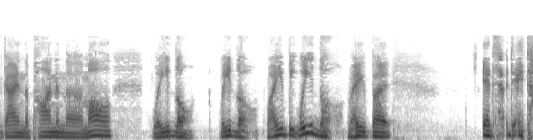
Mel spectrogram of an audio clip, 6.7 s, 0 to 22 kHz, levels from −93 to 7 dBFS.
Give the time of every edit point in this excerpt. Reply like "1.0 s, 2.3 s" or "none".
1.8 s

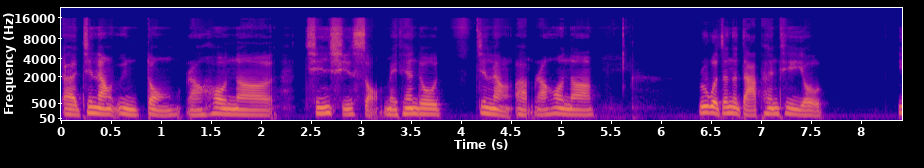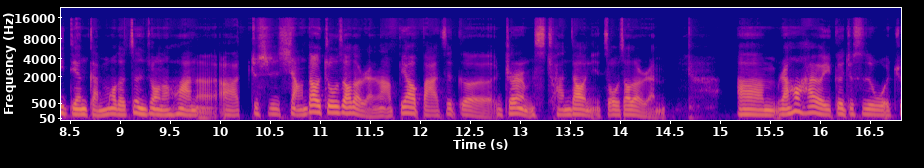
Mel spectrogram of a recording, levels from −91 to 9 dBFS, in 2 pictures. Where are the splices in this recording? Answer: 4.7 s, 10.2 s

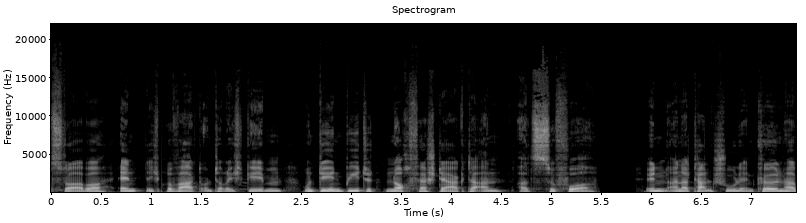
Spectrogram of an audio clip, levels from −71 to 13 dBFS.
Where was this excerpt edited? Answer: 3.2 s, 5.8 s

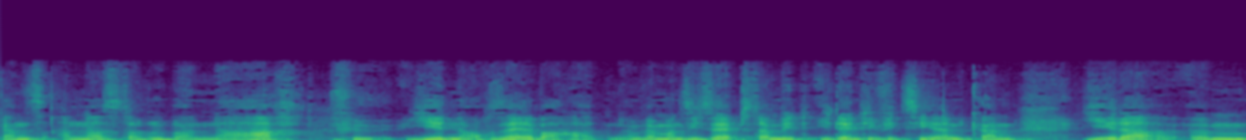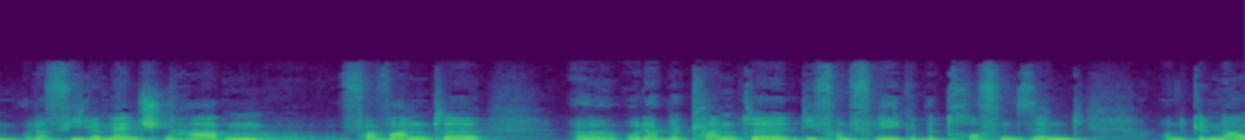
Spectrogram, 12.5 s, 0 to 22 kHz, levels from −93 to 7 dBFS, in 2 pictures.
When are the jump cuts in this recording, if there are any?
1.7 s

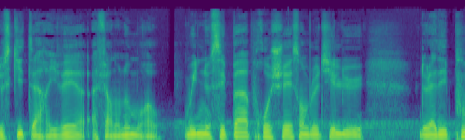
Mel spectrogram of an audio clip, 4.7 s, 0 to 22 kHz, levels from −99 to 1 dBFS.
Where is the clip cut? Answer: 1.7 s

